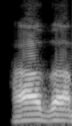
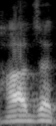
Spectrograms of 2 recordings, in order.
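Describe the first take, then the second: First: The middle consonant is a soft th sound. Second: The middle consonant is a z sound. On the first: The speaker calls it right. "হা দা না বলা দরকার ছিল" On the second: The speaker calls it wrong. "হাজা কি শুদ্ধ নাকি?"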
